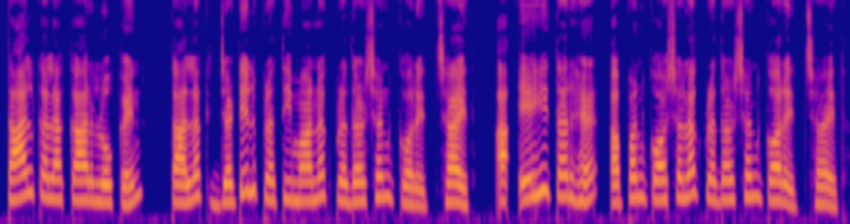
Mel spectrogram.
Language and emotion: Maithili, neutral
